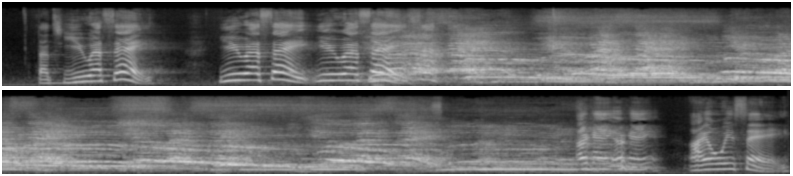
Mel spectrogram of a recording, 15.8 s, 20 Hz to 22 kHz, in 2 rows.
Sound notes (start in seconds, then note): 12.6 audience chants USA! USA! Boo!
